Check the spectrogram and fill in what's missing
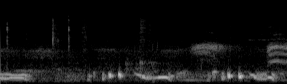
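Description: A young home-bred pigeon coos close by in soft, throaty bursts, while other birds add a few faint chirps in the background.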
